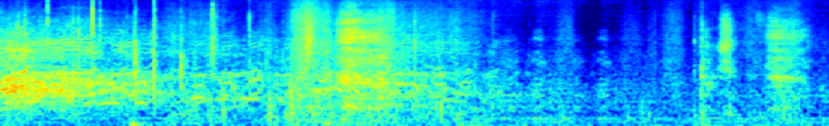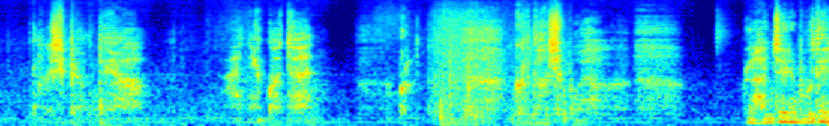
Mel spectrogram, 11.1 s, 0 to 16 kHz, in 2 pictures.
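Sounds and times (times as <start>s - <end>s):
person whispering: 4.6s - 5.0s, 5.7s - 7.7s.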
